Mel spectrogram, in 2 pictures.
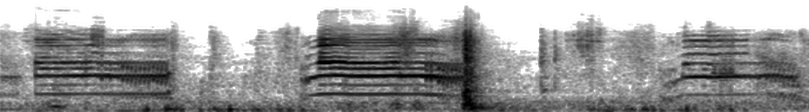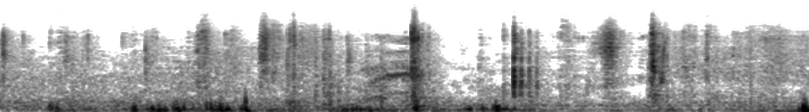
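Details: Stray cat waiting for food meows loudly and repeatedly: three strong harmonic meows, the second longest at about a second, followed by a softer one and a run of clicks and knocks.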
